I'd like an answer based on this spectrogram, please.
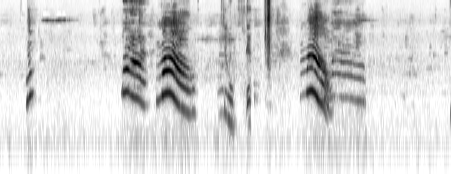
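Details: Pet cat, said to be sulking and playing indoors, gives three loud drawn-out meows that rise and then fall, each about half a second long, with a woman's voice speaking between them and a quiet low hum behind.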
